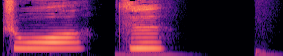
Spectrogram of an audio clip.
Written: zhuo1zi5

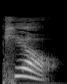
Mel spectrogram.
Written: piao4

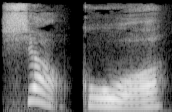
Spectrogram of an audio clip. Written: xiao4guo3

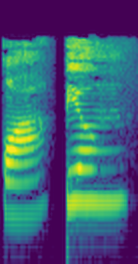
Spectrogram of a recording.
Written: hua2bing1

